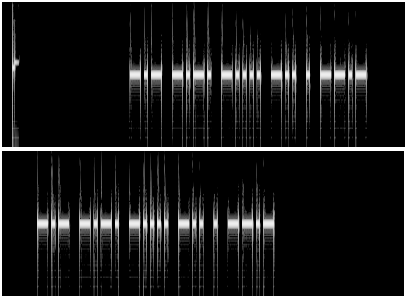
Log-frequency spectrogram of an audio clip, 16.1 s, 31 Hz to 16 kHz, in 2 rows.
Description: Morse code, heard as a keyed tone, about 17 wpm, 700 Hz. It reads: KC6DEQ KC6DEQ
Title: USA Call Signs - 6 Characters - Repeated 2x - 17wpm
